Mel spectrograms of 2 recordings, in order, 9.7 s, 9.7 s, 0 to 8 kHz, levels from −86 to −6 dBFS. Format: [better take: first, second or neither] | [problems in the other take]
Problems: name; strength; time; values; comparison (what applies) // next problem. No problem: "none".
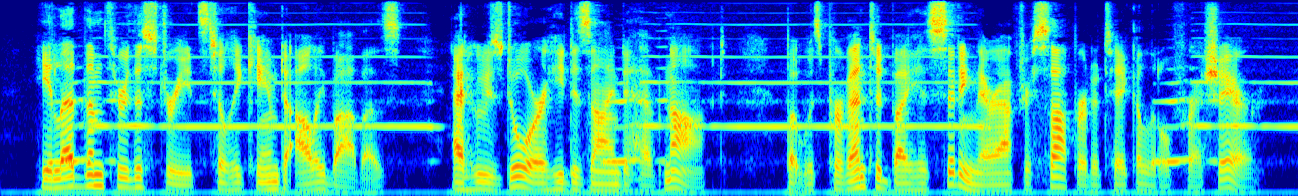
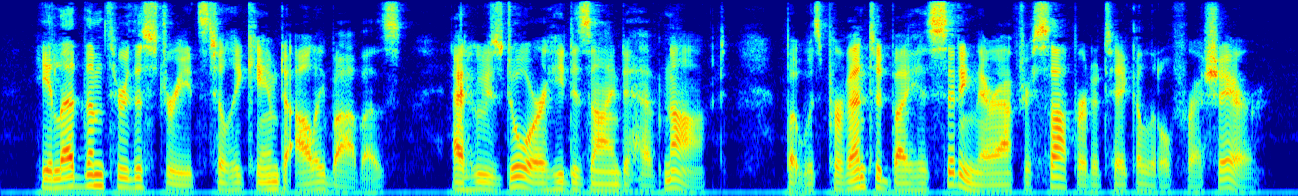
second | background sound (Wind instrument, woodwind instrument); 11 dB below the speech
